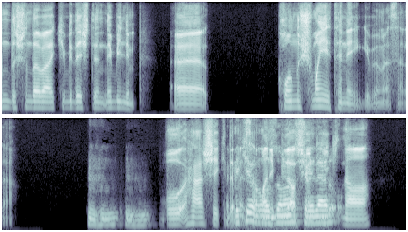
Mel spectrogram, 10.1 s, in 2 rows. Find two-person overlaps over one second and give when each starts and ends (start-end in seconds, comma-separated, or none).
7.9-9.2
